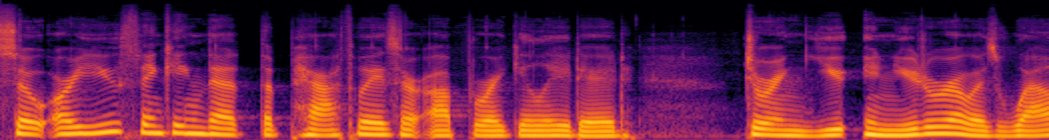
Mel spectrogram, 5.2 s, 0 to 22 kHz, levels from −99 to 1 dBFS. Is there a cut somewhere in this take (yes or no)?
yes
